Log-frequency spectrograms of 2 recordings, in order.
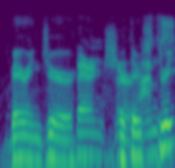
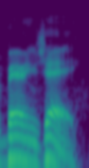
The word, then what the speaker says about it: Behringer: and we say juror Behringer there's three ways to say it Behringer Behringer or bearing J which is the French way they say it because it's a French company so I apologize for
